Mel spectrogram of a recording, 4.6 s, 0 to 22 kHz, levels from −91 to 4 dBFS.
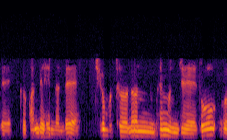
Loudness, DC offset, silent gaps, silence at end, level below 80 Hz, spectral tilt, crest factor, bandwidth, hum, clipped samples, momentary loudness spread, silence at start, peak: -24 LUFS; under 0.1%; none; 0 s; -66 dBFS; -8 dB/octave; 14 dB; 4.1 kHz; none; under 0.1%; 10 LU; 0 s; -8 dBFS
